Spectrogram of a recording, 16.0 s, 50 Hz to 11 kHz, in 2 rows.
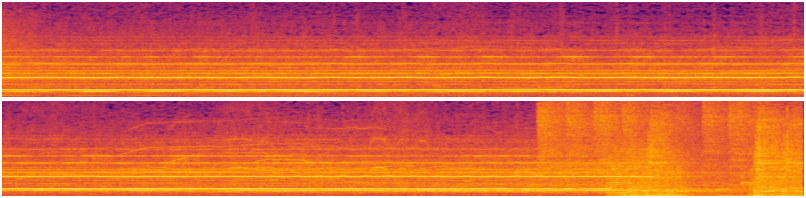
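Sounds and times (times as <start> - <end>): electric guitar feedback: 0.0 - 16.0.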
